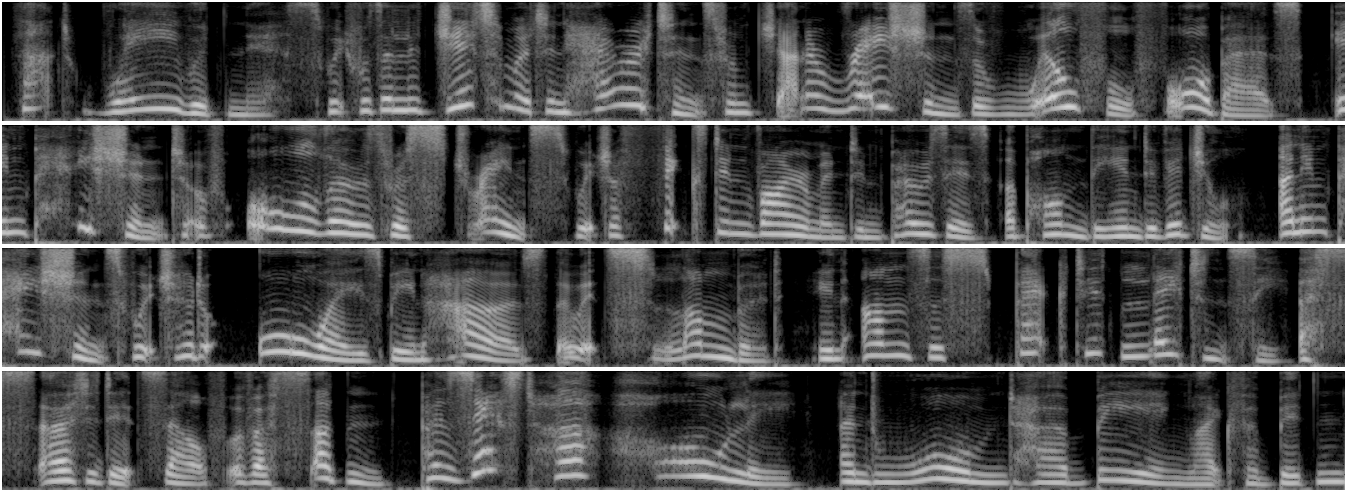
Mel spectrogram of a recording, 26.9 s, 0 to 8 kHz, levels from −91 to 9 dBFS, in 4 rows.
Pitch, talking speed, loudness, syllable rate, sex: 240 Hz, 120 wpm, -20 LUFS, 4.4 syllables/s, female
